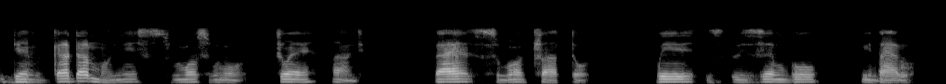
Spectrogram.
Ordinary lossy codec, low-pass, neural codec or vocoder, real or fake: none; 5.4 kHz; codec, 16 kHz in and 24 kHz out, 1.1 kbps, FireRedTTS-2 codec; fake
